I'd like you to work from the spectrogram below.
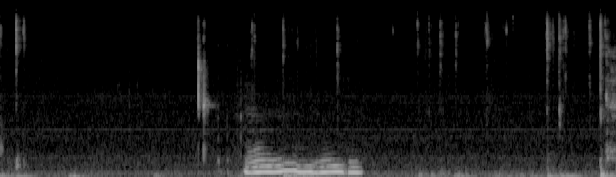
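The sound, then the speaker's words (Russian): Scattered quiet keyboard clicks tap away at an uneven pace as someone types a search on a computer keyboard, looking up an old video to find its year. Partway through, a short wavering hum-like tone briefly rises over them. “Так, сейчас посмотрим справится у нас поисковичок.”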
